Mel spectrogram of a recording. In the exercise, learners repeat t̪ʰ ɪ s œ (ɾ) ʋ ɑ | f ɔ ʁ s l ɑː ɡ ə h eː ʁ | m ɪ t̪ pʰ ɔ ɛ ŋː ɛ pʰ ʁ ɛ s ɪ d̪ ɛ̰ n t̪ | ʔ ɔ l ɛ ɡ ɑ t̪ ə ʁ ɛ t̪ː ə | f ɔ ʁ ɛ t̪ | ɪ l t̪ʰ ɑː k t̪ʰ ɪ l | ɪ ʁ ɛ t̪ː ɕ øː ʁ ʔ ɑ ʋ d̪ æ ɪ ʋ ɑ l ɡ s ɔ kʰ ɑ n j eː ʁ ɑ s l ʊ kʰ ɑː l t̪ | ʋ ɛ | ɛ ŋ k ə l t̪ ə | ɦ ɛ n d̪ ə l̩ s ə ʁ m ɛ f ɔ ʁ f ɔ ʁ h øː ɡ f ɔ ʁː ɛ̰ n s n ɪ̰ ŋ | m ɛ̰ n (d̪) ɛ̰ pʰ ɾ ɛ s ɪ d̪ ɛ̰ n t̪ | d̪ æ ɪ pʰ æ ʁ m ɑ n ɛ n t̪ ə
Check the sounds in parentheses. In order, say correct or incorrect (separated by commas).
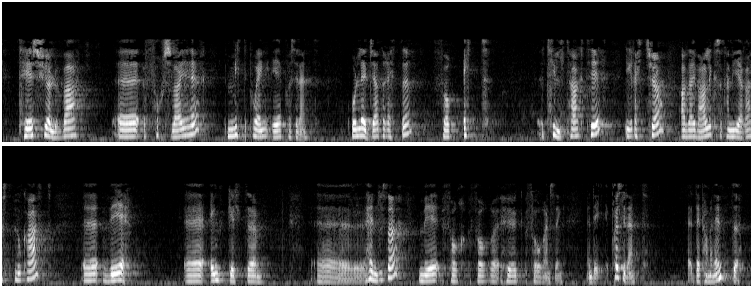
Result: incorrect, correct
